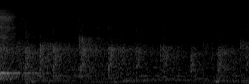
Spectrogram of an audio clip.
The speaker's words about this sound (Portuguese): Vamos aplaudir o Senhor porque Ele é bom. Glória a Deus.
